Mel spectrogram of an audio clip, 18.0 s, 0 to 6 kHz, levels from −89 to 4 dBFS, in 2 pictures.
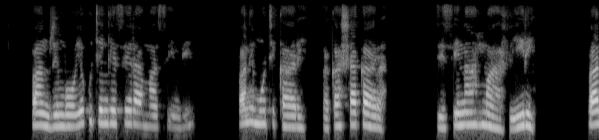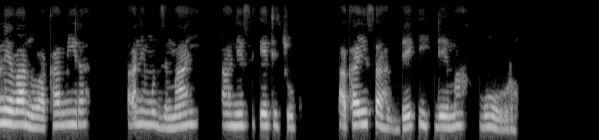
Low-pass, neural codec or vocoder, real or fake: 5.4 kHz; none; real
